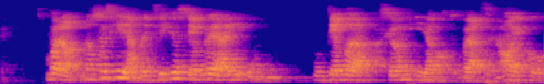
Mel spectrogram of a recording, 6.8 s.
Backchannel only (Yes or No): Yes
